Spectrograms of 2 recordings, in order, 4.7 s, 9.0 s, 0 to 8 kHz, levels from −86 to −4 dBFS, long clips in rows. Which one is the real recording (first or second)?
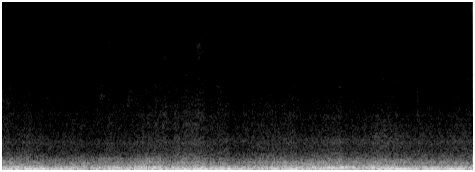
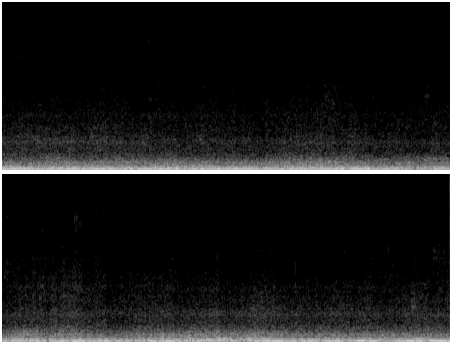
first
